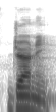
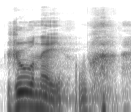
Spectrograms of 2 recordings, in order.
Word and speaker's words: journey: Journey. Ça se prononce journey et non pas journée.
